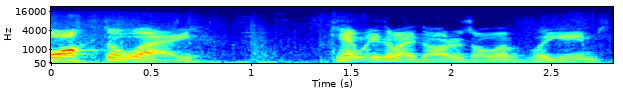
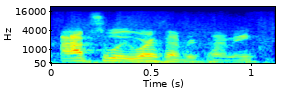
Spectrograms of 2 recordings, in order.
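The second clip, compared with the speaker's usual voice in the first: fast; 2 semitones lower, much faster than usual. Real, not acted. Rapid first take.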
